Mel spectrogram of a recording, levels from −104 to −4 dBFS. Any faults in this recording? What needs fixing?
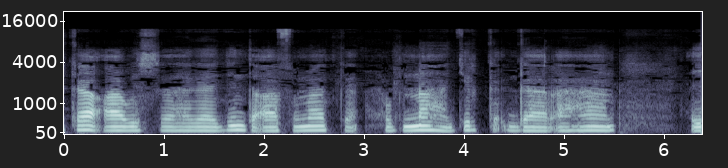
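Across the whole clip, the speech was likely squeezed through HE-AAC compression at a very low rate, consistent with a stream around 16 kbps. Only the lower spectrum is truly coded, and the treble is rebuilt by copying lower bands upward under a coarse envelope, with nothing above 12.3 kHz. Because those copied harmonics don't align with the real ones, s sounds turn gritty and lispy throughout. Encode at a higher bitrate, or with plain AAC, from the original source.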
